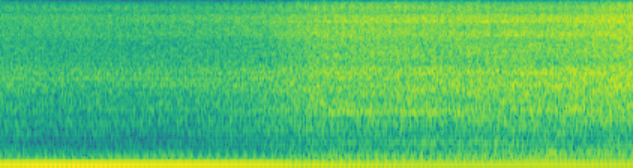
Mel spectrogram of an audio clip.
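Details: Classic Rover Mini with points ignition, restarted after sitting three months with heavy battery use: deep, steady thrum of about four beats a second that eases slightly and then holds even; a healthy, settled idle.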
